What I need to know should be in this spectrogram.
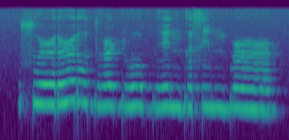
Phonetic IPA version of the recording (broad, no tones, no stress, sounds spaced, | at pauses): sʷ ə˞ ɾ ə˞ ɾ o dʱ ə˞ ɖʱ o bʱ e ŋ ɡ ə s i m b ə˞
